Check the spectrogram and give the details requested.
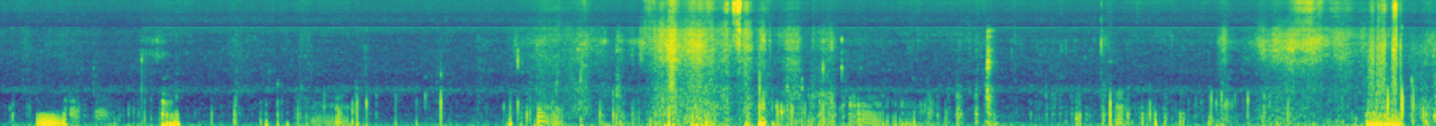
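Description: Low gurgling and rumbling bowel sounds with intermittent louder bursts; ordinary stomach growling from gas and fluid moving through the gut.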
